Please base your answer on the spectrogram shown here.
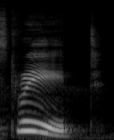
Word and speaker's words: straight: Likewise straight, S-T-R-A-I-G-H-T. In this GH, underline GH in straight.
